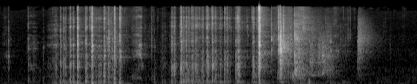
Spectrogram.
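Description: A utility knife blade carves long curls off a solid beige square bar of dry soap, making a series of crisp, dry scraping and crackling strokes with a bright, papery texture. The shaving sounds come in overlapping bursts and end with one short final scrape.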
